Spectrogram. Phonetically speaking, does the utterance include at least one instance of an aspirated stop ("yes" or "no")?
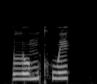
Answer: yes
